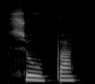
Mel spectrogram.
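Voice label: "supa", female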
